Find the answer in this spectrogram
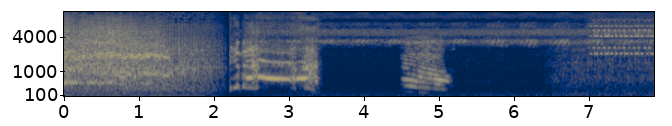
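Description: A dubbed tractor engine runs with a low, even pulse, then cuts off about two seconds in. Short cartoonish voice-like calls follow, one falling in pitch, and about seven seconds in a steady electronic phone ring starts.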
